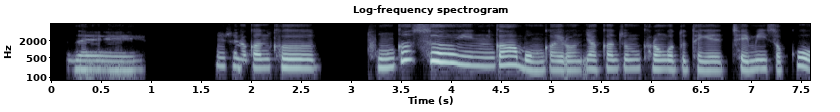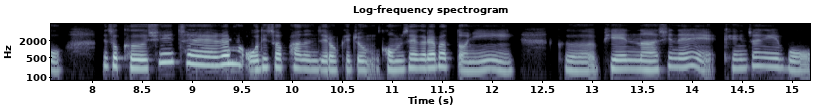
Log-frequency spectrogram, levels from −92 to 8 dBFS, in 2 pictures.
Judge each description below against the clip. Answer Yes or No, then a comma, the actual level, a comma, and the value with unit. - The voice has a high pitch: Yes, high, 210 Hz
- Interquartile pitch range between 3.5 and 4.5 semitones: Yes, average, 3.9 semitones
